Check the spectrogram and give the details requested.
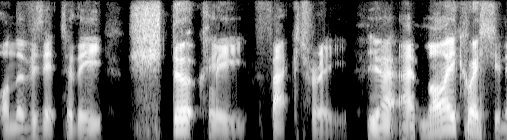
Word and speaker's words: Stöckli: It is Stöckli, because obviously it's a Swiss company.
